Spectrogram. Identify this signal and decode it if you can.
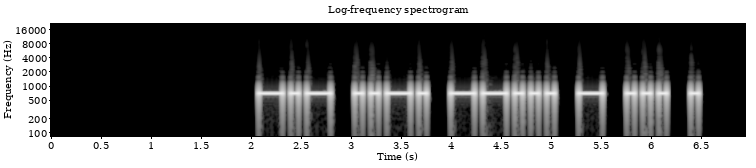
Morse code, heard as a keyed tone, about 15 wpm, 700 Hz. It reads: KF7TSE
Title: USA Call Signs - 6 Characters - Repeated 3x - 15wpm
